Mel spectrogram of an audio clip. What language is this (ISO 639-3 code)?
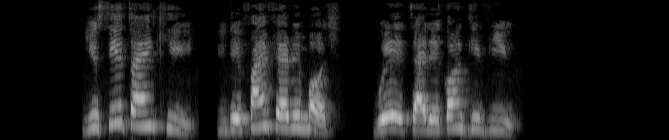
pcm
